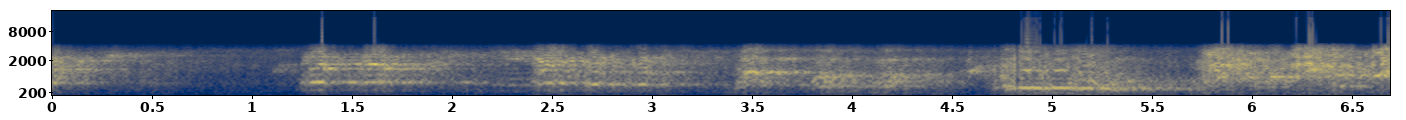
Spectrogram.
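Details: Puppies at Puppy Playgroup at Pawsitive Paws Academy in Cedar Rapids, Iowa, among them Charlie, a roughly 7-month-old Husky/Shepherd mix adopted from a shelter, playing together; irregular bursts of barking and yipping overlap with people talking indoors.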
